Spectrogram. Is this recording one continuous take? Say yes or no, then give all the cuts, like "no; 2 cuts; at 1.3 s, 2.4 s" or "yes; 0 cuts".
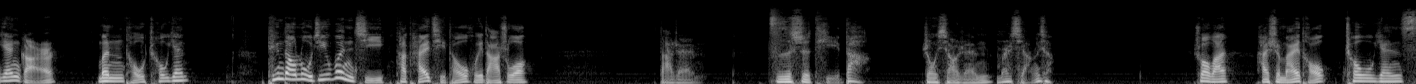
no; 1 cut; at 10.0 s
